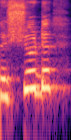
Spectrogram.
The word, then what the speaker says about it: should: अगला शब्द है हमारे पास शुड, SHOULD, एल रहेगा साइलेंट।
